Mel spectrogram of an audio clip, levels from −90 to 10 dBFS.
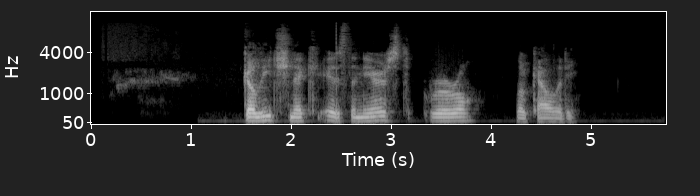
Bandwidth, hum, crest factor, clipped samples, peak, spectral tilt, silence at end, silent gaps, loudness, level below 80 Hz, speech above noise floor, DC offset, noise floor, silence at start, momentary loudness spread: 9.6 kHz; none; 24 dB; under 0.1%; -4 dBFS; -6.5 dB/octave; 0.95 s; none; -24 LUFS; -64 dBFS; 51 dB; under 0.1%; -74 dBFS; 1.55 s; 14 LU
